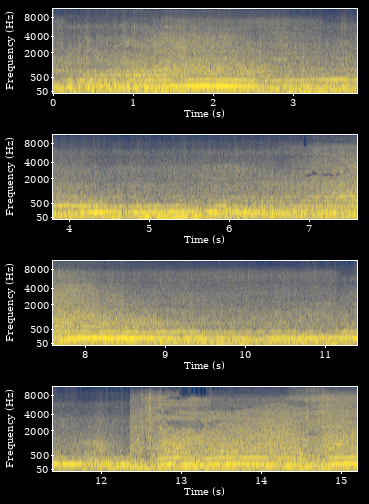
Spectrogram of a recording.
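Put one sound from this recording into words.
A petrol lawn mower engine drones steadily close by.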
